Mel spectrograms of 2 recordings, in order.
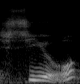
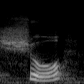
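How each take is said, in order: First: The word begins with a plain s sound. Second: The word begins with a sh sound. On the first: The speaker calls it wrong. "We don't say sure" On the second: The speaker calls it right. "we say sure"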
